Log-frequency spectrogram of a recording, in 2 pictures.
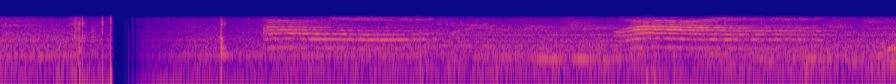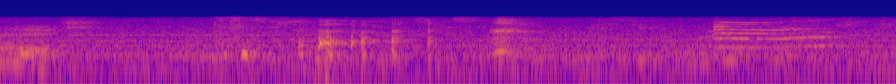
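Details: Domestic cat meowing repeatedly to be let outside while it rains: several drawn-out harmonic meows, with brief low human voice and handling noises in between.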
